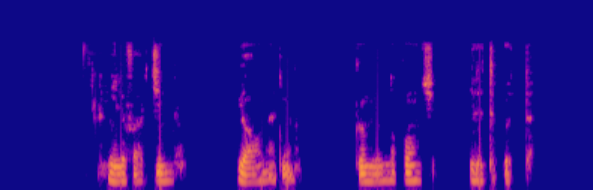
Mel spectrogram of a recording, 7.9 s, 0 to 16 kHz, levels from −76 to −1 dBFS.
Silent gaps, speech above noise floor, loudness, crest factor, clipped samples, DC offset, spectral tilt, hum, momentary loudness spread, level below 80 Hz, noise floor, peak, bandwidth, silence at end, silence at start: none; 63 dB; -28 LUFS; 20 dB; under 0.1%; under 0.1%; -4.5 dB/octave; none; 13 LU; -60 dBFS; -90 dBFS; -10 dBFS; 8 kHz; 0.8 s; 1.3 s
